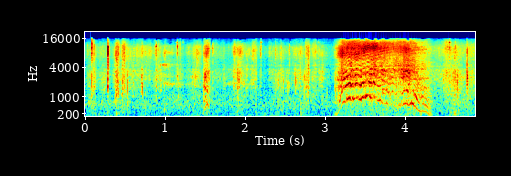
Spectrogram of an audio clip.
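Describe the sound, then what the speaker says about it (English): A Snugpak Elite 3 sleeping bag zipper is drawn up in a quick, rasping pull, louder near the end, preceded by scattered light rustles and handling clicks, close by with no talk. "And then you can zip that up again."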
